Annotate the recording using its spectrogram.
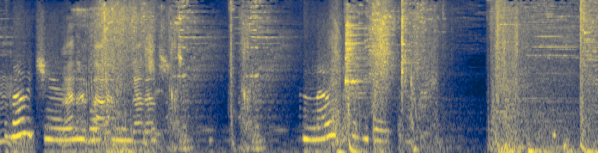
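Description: A magical burst of sparkling sound rings out.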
